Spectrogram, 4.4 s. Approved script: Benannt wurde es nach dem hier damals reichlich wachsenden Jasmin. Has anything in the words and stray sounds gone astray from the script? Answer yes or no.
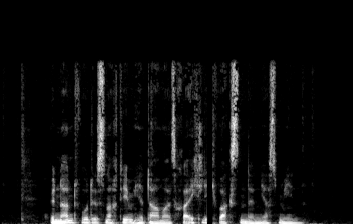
yes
